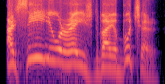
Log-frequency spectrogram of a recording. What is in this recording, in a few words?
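Dutch male, voice; Pirates Of The Caribbean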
